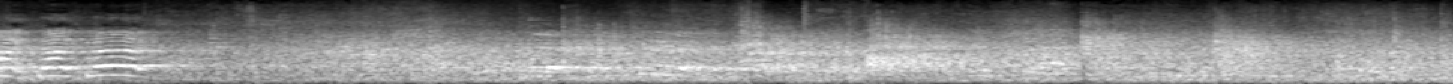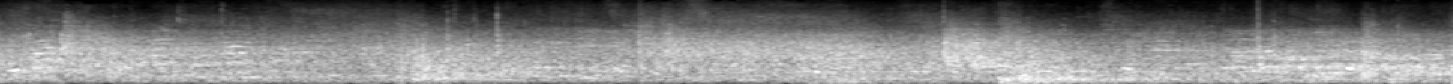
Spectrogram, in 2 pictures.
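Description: A crowd murmurs and cheers in a large echoing arena.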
